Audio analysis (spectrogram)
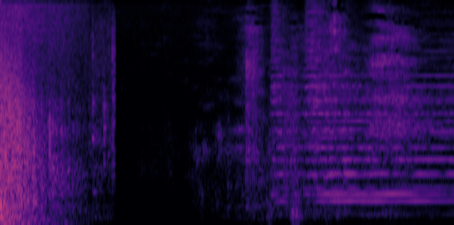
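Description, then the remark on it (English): A single loud, booming sniper rifle shot cracks out and rings off for about a second, striking a monarch giving a speech, then falls silent before a crowd's high-pitched screams swell up and continue. “And the sniper blast pierces his head, temple to temple.”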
